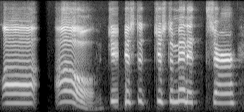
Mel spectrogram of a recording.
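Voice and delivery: high, stammering, scared to death; nervous stammer. Retold or imitated. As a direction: fumble the words in a high panicky voice. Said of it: "he's all like".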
